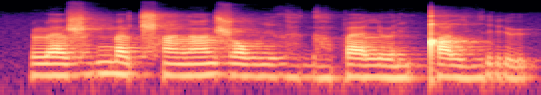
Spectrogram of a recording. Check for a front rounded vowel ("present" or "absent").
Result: present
